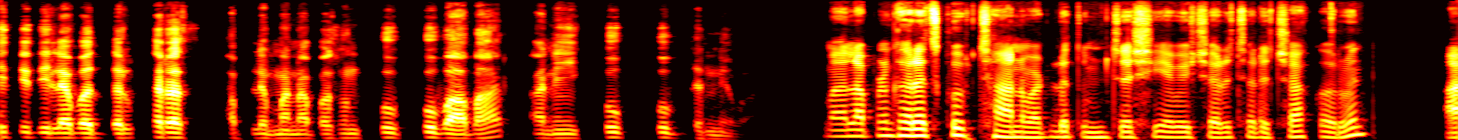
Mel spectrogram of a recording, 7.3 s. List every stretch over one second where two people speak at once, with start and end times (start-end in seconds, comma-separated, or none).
none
